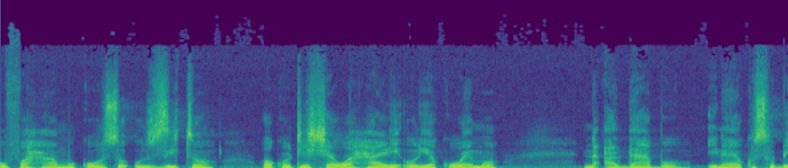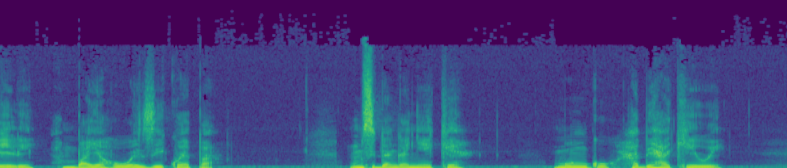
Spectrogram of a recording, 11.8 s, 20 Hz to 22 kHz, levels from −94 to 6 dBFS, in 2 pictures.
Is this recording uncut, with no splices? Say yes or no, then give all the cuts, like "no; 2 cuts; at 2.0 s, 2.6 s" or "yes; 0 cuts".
no; 1 cut; at 6.3 s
